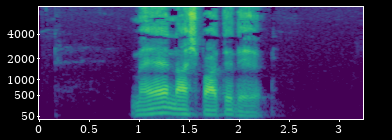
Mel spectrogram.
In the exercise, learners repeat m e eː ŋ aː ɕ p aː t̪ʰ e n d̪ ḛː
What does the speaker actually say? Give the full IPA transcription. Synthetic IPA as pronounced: m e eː n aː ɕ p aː t̪ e d̪ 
